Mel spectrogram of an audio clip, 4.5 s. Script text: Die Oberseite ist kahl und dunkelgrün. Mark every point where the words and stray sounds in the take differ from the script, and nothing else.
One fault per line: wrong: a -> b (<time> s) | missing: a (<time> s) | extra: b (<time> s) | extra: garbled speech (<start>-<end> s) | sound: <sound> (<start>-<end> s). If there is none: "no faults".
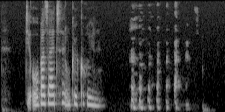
missing: ist kahl und (1.3 s)
sound: laugh (2.6-4.0 s)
